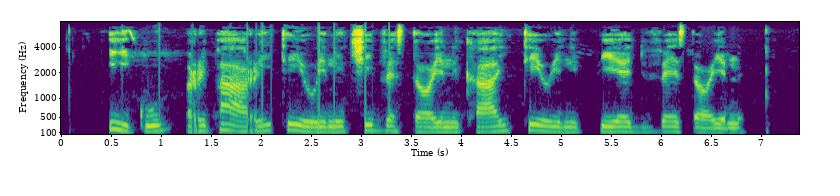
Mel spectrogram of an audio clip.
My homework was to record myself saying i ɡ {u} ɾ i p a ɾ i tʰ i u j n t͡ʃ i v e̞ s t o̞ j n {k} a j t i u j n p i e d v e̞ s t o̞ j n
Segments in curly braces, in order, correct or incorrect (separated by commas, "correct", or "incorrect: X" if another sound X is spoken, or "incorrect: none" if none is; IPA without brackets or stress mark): correct, incorrect: kʰ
